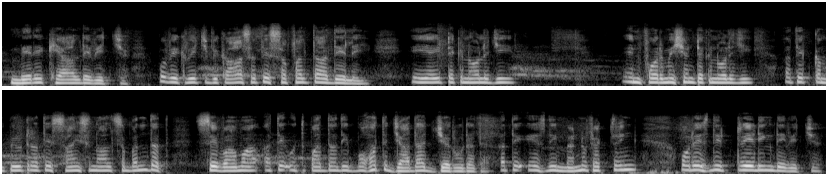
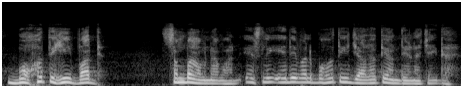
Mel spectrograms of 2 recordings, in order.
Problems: constant background noise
